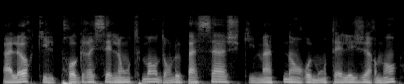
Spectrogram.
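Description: A man with a low voice reads an audiobook chapter in a measured, expressive way. His voice sits close to the mic in a dry, dead room with no echo. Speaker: audiobook narrator. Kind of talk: scripted narration.

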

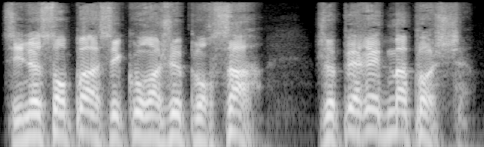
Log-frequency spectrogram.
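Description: A man's voice: a little high, brisk, pushed and bright, breathy edge, no room sound, clean studio sound, pitched above the performer's own voice. A man reading aloud and voicing a commanding veteran weapons master.

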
